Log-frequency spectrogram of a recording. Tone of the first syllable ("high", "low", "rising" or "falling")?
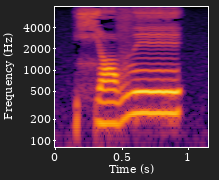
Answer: low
